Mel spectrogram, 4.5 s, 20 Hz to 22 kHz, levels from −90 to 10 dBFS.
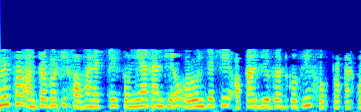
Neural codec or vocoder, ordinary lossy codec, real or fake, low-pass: codec, 44.1 kHz, 2.6 kbps, SNAC; MP3, 16 kbps; fake; 3.6 kHz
